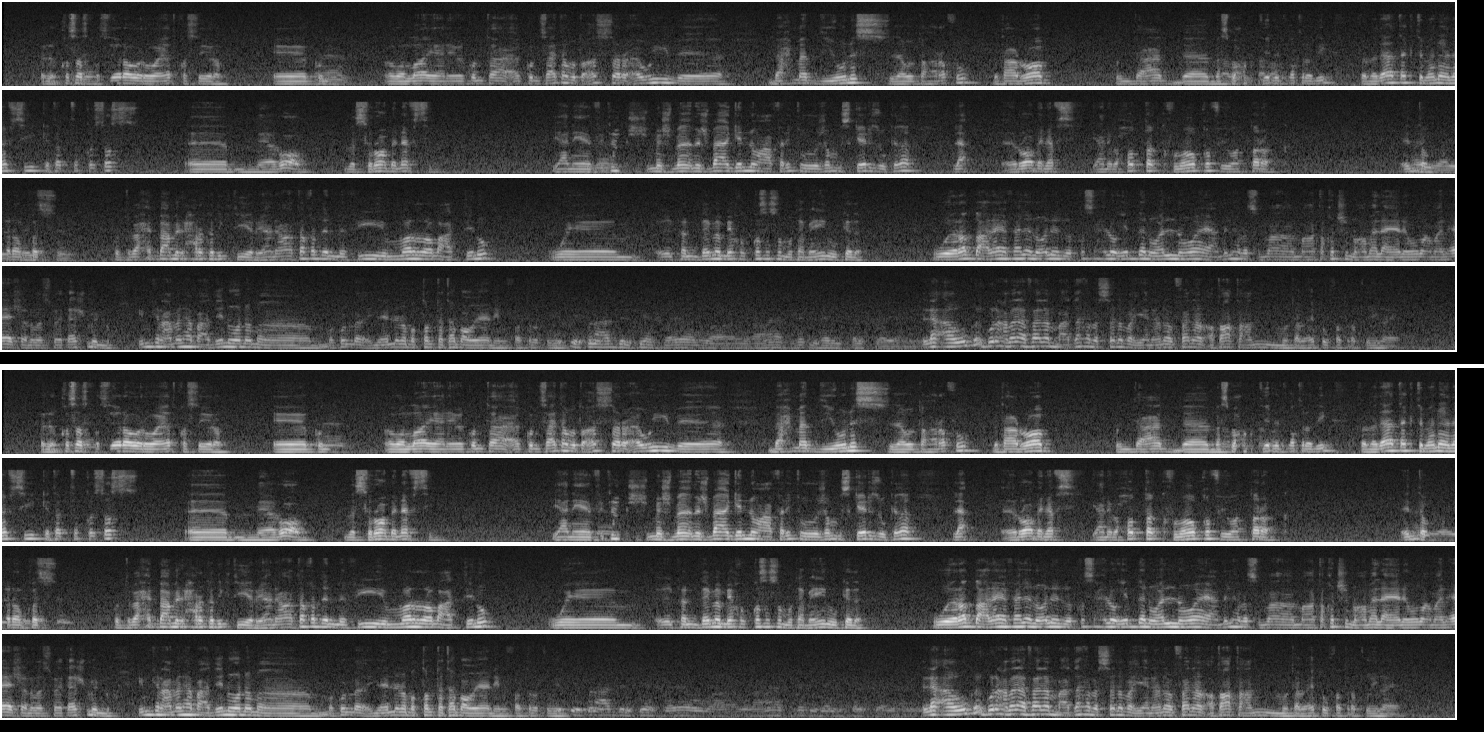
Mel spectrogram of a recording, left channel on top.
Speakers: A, on the right; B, in the centre.
A: قصص
B: تمام
A: قصيره وروايات قصيره آه، كنت
B: تمام
A: آه، والله يعني كنت كنت ساعتها متاثر قوي ب- باحمد يونس لو تعرفه بتاع الرعب كنت قاعد ب- بسمعه
B: طبعا
A: كتير
B: طبعا
A: الفتره دي فبدات اكتب انا نفسي كتبت قصص آه، رعب بس رعب نفسي يعني
B: تمام
A: الفكرة مش مش بقى مش بقى جن وعفاريت وجامب سكيرز وكده لا رعب نفسي يعني بحطك في موقف يوترك انت
B: ايوه
A: وترى
B: ايوه فهمت
A: القصة
B: فهمت
A: كنت بحب اعمل الحركة دي كتير يعني اعتقد ان في مرة بعت له وكان دايما بياخد قصص المتابعين وكده ورد عليا فعلا وقال لي ان القصة حلوة جدا وقال ان هو هيعملها بس ما ما اعتقدش انه عملها يعني هو ما عملهاش انا ما سمعتهاش منه يمكن عملها بعدين وانا ما ما كل ما لان انا بطلت اتابعه يعني من فترة طويلة
B: ممكن يكون عدل فيها شويه وع- وعملها بشكل تاني مختلف شويه يعني
A: لا هو ممكن يكون عملها فعلا بعدها بس انا ما يعني انا فعلا قطعت عن متابعته فتره طويله يعني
